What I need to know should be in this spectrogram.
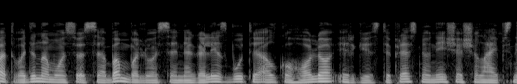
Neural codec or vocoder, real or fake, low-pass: none; real; 7.2 kHz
